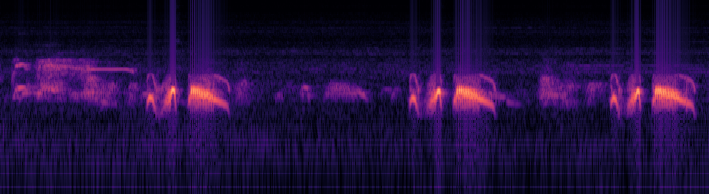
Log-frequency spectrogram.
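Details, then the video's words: Decoy spotted dove giving an urging coo: three low, mellow cooing phrases about two seconds apart, each a short rising note followed by a longer falling coo, with a softer quavering murmur in between. "Tiếng chim cu mồi thúc gù"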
